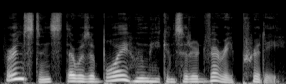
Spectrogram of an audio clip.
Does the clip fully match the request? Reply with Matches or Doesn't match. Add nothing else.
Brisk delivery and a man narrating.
Matches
